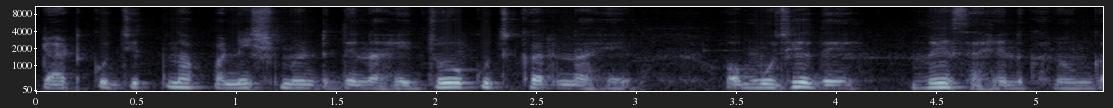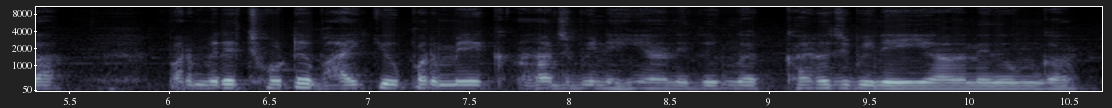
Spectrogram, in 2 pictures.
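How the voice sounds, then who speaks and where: A man voicing a teasing, protective older brother who speaks loudly and fondly. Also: medium pitch, fairly even intonation, a little slow, breathy edge. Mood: fierce, fond. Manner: loud, fond, scolding.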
